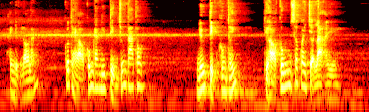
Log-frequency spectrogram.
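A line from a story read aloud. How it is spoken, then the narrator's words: Father's soft comforting voice. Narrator (Vietnamese): Ba mình khẽ an ủi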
